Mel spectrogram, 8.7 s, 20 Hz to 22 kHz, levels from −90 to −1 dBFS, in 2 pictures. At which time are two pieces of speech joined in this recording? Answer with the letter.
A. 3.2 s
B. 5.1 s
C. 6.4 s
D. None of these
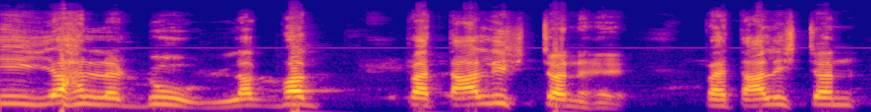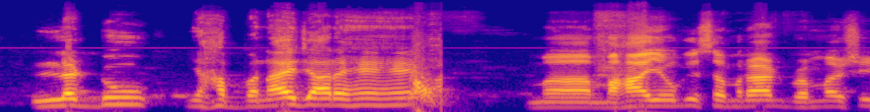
C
